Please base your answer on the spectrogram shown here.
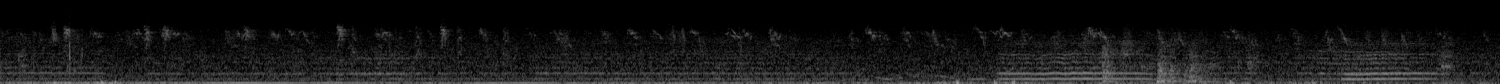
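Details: Honeybees foraging on Siberian chrysanthemum flowers in autumn, Gangwon Province, Korea, 1 October 2020: a steady droning buzz with hum bands near 250 and 500, swelling as bees pass close, over low wind rumble.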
